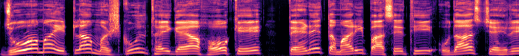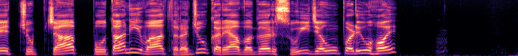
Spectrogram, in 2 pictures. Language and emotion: Gujarati, neutral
